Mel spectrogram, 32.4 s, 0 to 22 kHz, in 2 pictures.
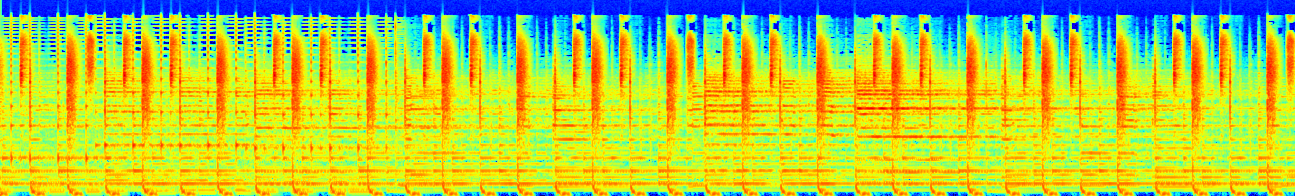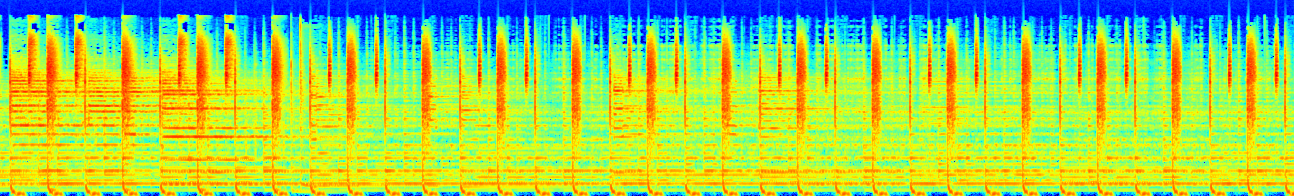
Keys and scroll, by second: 1.2 ], 9.4 ctrl+z, 17.8 Delete, 22.4 Delete, 24.3 4, 27.6 3, 30.8 ], 31.5 ].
